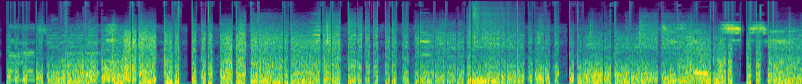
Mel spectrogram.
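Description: Naval guns fire in World of Warships amid a dense, loud battle roar. Heavy crashing blasts and rumble continue almost without pause, with a few sharp cut-off gaps.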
